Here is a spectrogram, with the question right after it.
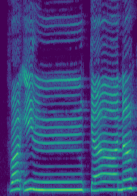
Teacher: یا دیکھیں فَإِن، یہاں نون ساکن ہے، نون ساکن کے بعد جو ہے کاف آ رہا ہے، کاف جو ہے اکفا کا ورڈ ہے، تو ہم یہاں اکفا کریں گے، نون ساکن کی آواز کو ناک میں چھپائیں گے۔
